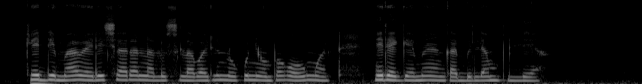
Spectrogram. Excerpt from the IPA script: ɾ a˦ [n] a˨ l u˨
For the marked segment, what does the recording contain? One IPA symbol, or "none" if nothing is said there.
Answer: n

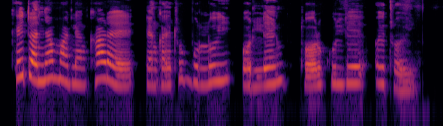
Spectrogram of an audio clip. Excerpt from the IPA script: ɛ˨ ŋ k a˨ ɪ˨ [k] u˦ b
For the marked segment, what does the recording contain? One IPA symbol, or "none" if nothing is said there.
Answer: t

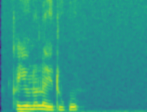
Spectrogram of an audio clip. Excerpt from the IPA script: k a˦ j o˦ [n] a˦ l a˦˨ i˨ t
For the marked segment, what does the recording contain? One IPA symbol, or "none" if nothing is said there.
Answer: n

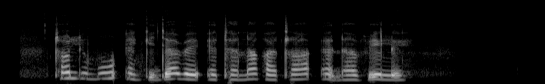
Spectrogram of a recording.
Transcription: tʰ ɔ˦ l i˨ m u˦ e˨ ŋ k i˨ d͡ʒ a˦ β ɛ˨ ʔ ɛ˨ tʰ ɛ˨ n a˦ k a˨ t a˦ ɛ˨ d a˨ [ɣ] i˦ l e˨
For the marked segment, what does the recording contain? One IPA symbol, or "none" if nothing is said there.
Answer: v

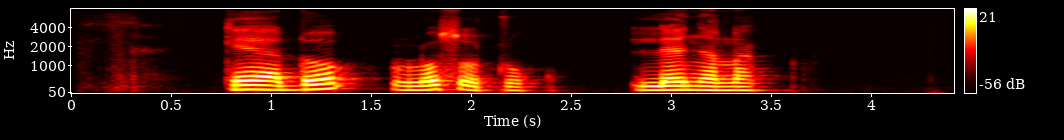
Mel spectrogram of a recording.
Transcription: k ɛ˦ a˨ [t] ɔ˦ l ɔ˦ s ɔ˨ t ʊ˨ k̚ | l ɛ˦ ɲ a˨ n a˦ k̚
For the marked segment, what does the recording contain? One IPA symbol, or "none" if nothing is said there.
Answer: d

